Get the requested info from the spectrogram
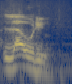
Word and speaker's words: Laureus: ¿Cómo se pronuncia Laureus? Laureus. – Se pronuncia Laureus.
